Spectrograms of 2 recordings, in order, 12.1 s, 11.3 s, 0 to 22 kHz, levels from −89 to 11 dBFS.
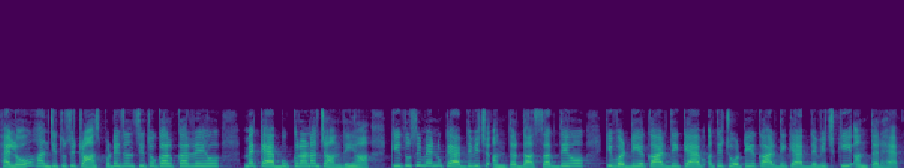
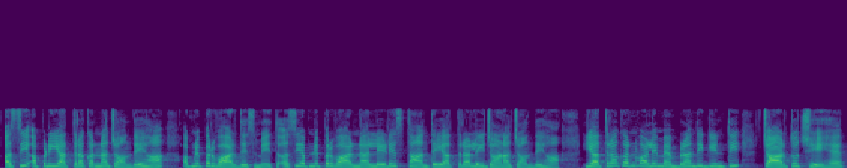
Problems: none marked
